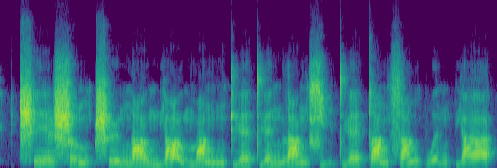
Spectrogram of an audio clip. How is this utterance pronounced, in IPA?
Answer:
ʈ͡ʂʰ e˧˥ ɪ̯ ʂ ɤ̰˨˩ ŋ ʈ͡ʂʰ ɻ̩˥˩ n̪ ɑ˧˥ ʊ̯ m j ɑ̰˨˩ ʊ̯ m ɑ˥˩ ŋ ʊ˩ ŋ t̪ ɥ ɛ˥˧ t̪ ɥ ɛ˥˧ n l ɑ˥˩ ŋ ɕ ḭ˨˩ t̪ ɥ ɛ˥˧ t̪ ɑ˥˧ ŋ s ɑ˥˩ ŋ p w ə˧˥ n p j ä˥˩

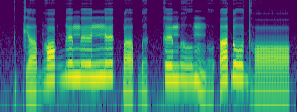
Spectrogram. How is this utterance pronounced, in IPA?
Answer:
kʲ ʌː˩ bʱ ɔ˥ ɡ͡b ʏ˥ m ʏː˥ nː ʏː˥ k͡p ʌ˩ ɓ ə̤˩ kː ø˥ m ɦ o̤˥ mː o̤˩ ʔ ʌ˥ ɗ o˥ dʱ ɔː˩

